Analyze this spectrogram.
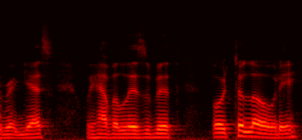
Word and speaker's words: Bortolotti: We have Elizabeth Bortolotti. Did I say it right? That's right. Bortolotti.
